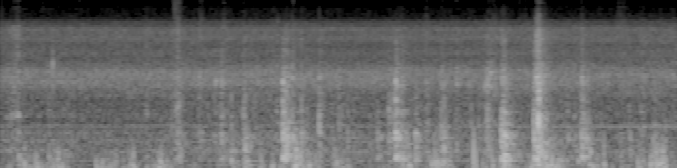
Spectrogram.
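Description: Cardboard box being opened by hand: the flaps are lifted and pulled back with scraping and irregular knocks of cardboard. A few knocks stand out, the loudest about five seconds in.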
